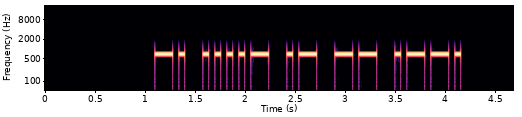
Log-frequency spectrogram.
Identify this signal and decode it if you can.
Morse code, heard as a keyed tone, about 20 wpm, 700 Hz. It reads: N4AMP
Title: USA Call Signs 20wpm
